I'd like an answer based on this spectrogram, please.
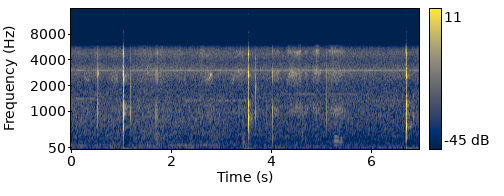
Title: Hiccup.wmv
